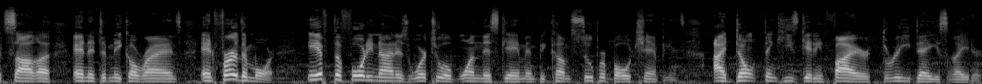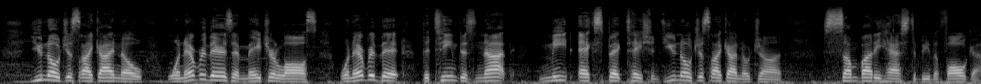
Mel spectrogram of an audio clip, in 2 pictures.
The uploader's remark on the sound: LIVE FROM STADIUM SWIM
